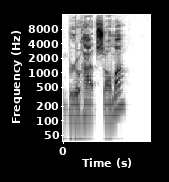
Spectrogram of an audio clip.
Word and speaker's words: Bruhat Soma: Yeah, I was just looking at the coverage here in the Washington Post, and the champion, who's now 12 years old, maybe you know the pronunciation better than me, Bruhat Soma. – Yep, that's was the name.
